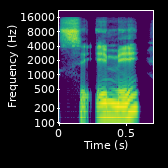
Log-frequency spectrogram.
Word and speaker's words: aimer: Attention, ici, je ne dois pas prononcer le R. Ce n'est pas MR, c'est aimer.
